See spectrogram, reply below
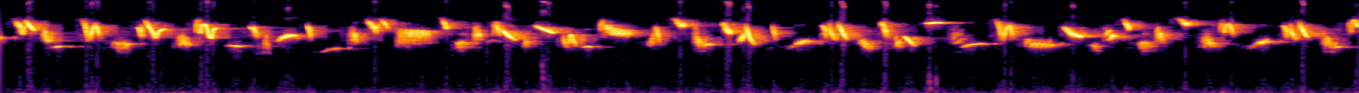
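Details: Canary song recorded as a master track for training other songbirds: a continuous fast warble of sweet, slurred chirps and trills, each note sweeping up or down, with brief higher whistled notes, no pauses, background clean and quiet.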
